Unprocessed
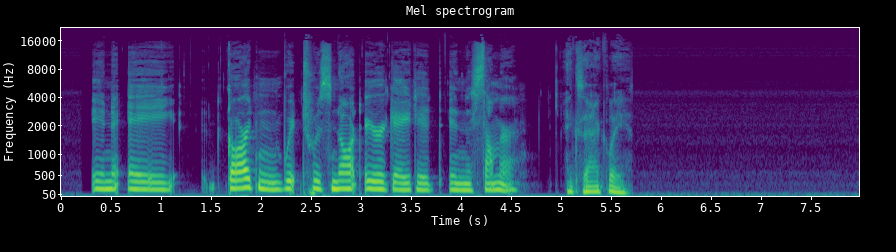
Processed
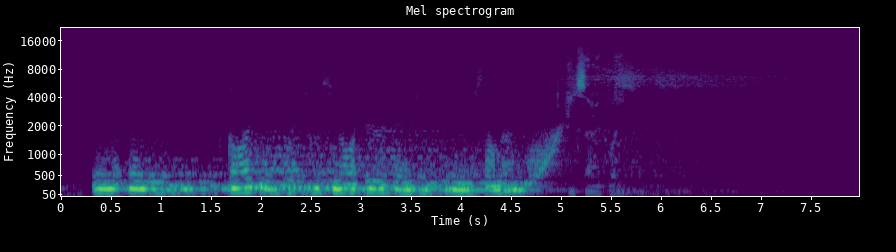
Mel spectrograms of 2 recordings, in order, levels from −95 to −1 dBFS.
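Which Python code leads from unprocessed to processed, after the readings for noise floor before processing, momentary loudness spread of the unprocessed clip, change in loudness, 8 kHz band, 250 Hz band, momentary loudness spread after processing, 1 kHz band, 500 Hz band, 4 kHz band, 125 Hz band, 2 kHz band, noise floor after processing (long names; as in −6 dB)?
−60 dBFS, 11 LU, −11.5 dB, below −20 dB, −10.5 dB, 18 LU, −26.5 dB, −28.5 dB, below −20 dB, −10.5 dB, below −35 dB, below −85 dBFS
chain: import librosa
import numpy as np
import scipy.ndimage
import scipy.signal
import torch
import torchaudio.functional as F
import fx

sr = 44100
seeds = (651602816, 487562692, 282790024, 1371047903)

p1 = fx.octave_divider(x, sr, octaves=1, level_db=-5.0)
p2 = fx.peak_eq(p1, sr, hz=2900.0, db=-7.5, octaves=0.48)
p3 = fx.fixed_phaser(p2, sr, hz=950.0, stages=4)
p4 = fx.rev_spring(p3, sr, rt60_s=2.1, pass_ms=(51, 59), chirp_ms=40, drr_db=4.5)
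p5 = fx.chorus_voices(p4, sr, voices=4, hz=0.3, base_ms=16, depth_ms=4.7, mix_pct=65)
p6 = p5 + fx.echo_diffused(p5, sr, ms=471, feedback_pct=51, wet_db=-13.0, dry=0)
p7 = fx.filter_sweep_bandpass(p6, sr, from_hz=210.0, to_hz=6400.0, start_s=4.63, end_s=5.2, q=4.1)
y = fx.dereverb_blind(p7, sr, rt60_s=0.82)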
